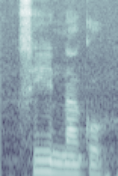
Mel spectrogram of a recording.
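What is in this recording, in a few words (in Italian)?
"sindaco", Italian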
